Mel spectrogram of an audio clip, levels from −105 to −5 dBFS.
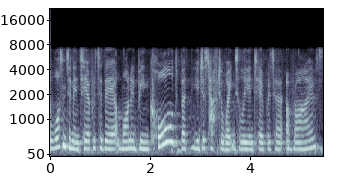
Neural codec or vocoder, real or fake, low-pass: none; real; 7.2 kHz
